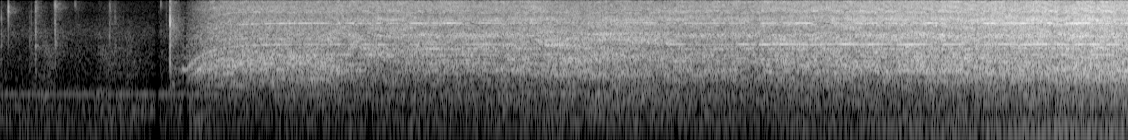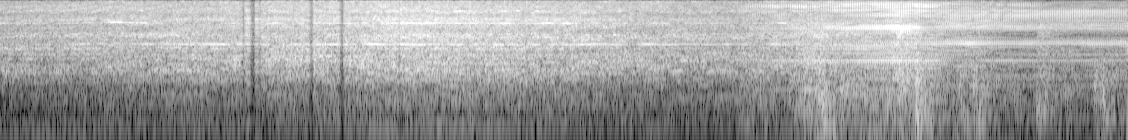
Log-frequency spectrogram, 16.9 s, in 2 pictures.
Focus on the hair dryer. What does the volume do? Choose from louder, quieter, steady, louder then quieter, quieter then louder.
louder.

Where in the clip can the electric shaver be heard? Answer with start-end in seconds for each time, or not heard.
13.9-16.8.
